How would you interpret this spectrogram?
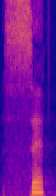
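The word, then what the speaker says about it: cet: if you listen carefully the masculine form here set and The Feminine form here set you write them differently but then you pronounce them the same way all right for the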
